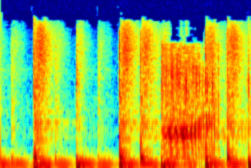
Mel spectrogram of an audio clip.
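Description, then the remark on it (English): A rapid string of loud, sputtering fart noises, about seven bursts in a row, including one longer drawn-out blast, all prominent with no talking, from a person who ate beans the night before. “You know what that sound means? Last night I had beans.”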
